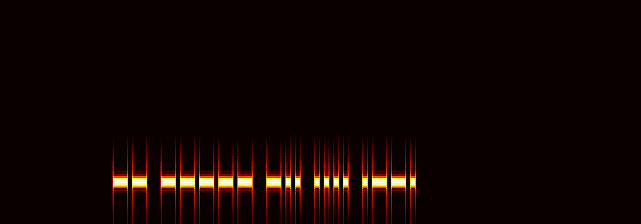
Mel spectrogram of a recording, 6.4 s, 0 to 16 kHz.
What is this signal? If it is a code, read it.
Morse code, heard as a keyed tone, about 25 wpm, 700 Hz. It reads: M0DHP
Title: Call Signs Repeated 2x - 25wpm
